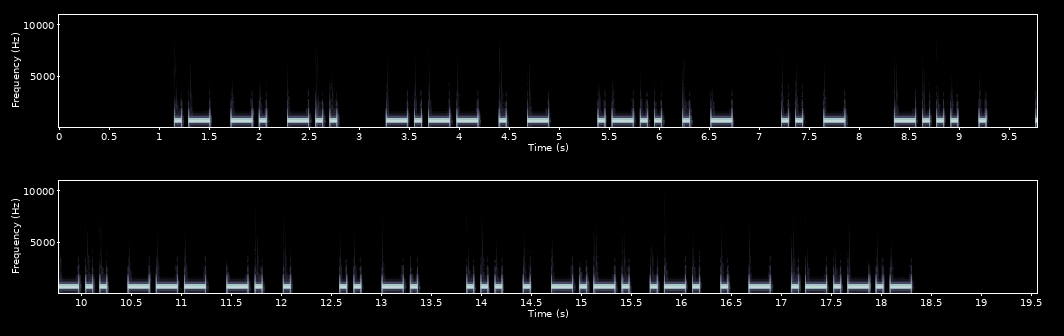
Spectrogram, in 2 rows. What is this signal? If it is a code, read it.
Morse code, heard as a keyed tone, about 17 wpm, 700 Hz. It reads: AND YET LET IT BE DONE IN SECRET.
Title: Sentences from Top 1200 Words 17wpm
